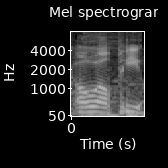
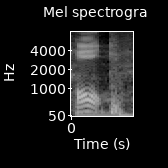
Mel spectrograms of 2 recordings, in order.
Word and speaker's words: Olp: i am with alp did i get it right you did oh okay because it looks like olp ulp but it's alp it's a long o it's a german prussian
